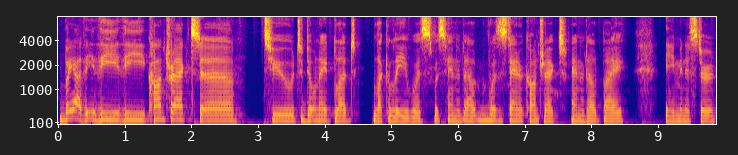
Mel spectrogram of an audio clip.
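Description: A German accent at a fairly slow pace. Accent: German accent, noticeable. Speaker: tabletop role-playing game player. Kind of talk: casual chat, game session recap. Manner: halting, many fillers and repeated words.

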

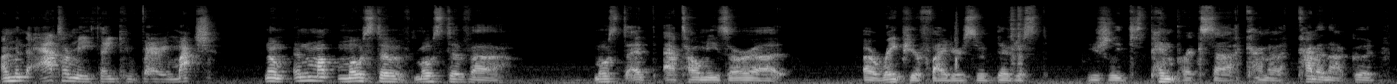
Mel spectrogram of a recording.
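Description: A man speaks at a moderate pace in a raspy, put-on character voice with a medium pitch. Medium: actual play. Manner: haughty, sniffy, easily offended.

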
